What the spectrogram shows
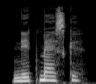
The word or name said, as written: netmaske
